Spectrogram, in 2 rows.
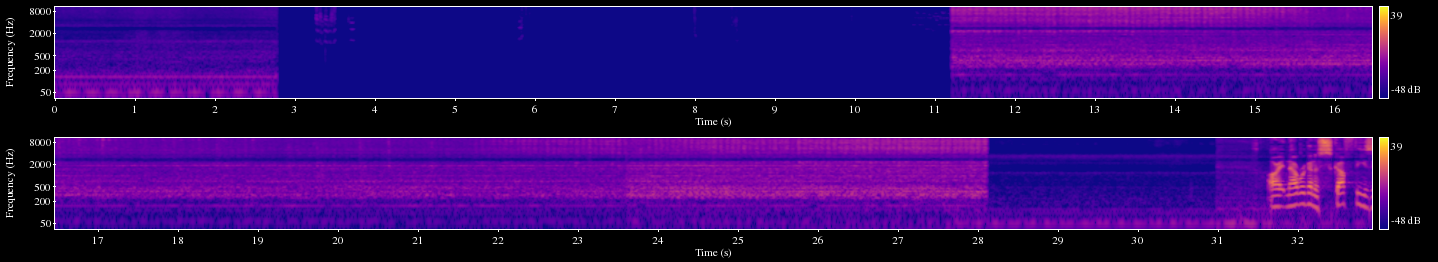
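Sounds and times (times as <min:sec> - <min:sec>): small electric tool motor humming: 0:11.2 - 0:28.2.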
